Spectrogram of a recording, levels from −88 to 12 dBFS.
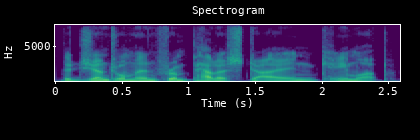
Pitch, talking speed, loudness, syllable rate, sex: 85 Hz, 140 wpm, -22 LUFS, 4.5 syllables/s, male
